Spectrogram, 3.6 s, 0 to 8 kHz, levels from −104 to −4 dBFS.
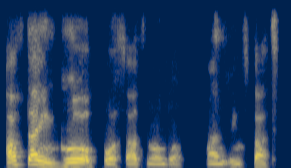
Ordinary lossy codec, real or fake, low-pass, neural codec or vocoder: none; fake; 7.2 kHz; codec, 44.1 kHz, 2.6 kbps, SNAC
